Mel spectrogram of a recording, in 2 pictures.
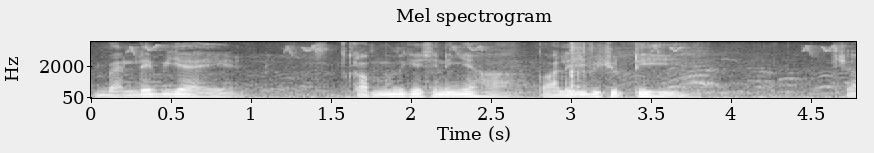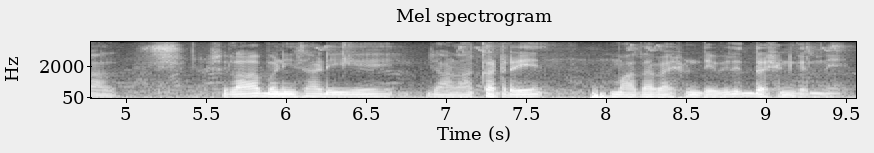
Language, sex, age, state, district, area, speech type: Dogri, male, 18-30, Jammu and Kashmir, Udhampur, urban, spontaneous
